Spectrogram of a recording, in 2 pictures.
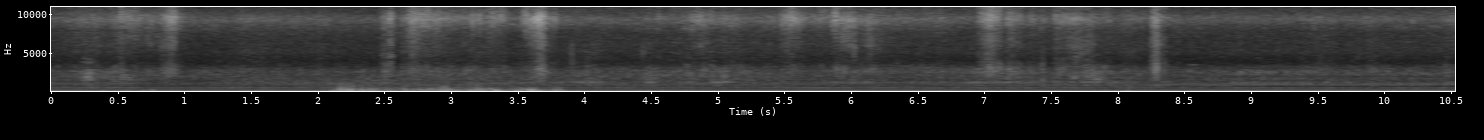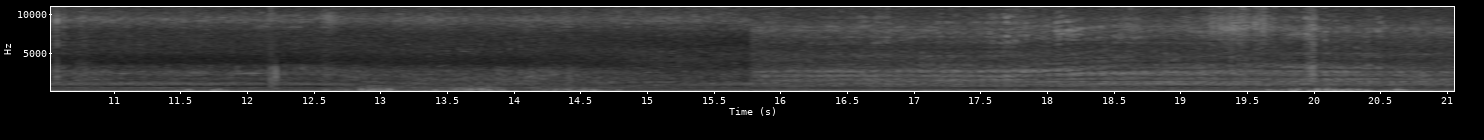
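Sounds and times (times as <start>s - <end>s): tractor engine running: 0.0s - 21.0s.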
